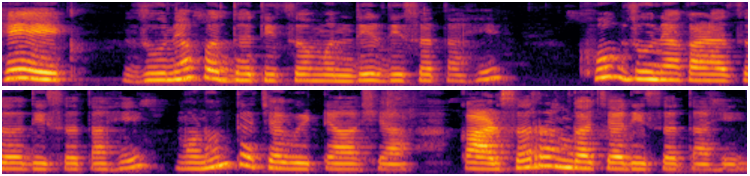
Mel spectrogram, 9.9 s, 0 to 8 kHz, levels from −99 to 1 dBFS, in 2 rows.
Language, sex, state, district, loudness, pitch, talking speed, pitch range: Marathi, female, Maharashtra, Sindhudurg, -21 LUFS, 220 Hz, 120 wpm, 200-255 Hz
